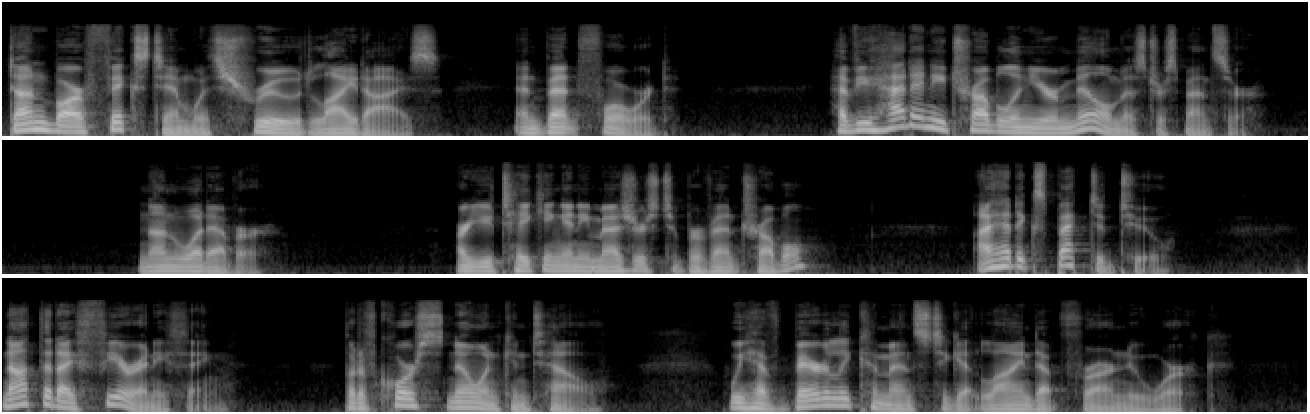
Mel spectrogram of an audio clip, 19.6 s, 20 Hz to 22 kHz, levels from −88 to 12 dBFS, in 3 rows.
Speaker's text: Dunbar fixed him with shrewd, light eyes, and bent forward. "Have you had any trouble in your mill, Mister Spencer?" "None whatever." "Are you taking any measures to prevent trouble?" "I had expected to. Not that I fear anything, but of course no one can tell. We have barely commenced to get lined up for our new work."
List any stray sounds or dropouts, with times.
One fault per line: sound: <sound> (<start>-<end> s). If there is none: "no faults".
no faults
